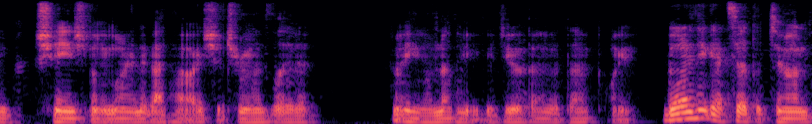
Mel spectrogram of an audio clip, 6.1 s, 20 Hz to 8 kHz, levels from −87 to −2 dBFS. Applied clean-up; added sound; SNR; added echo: neural mask model DeepFilterNet 3.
